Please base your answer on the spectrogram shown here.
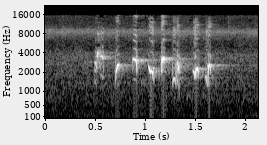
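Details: Red-whiskered bulbul of the southern Thai dok taeng type, singing a fierce, vigorous doubled 'boen' style song: about eight quick, bright whistled notes, slurred up and down, in just over a second against quiet background.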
